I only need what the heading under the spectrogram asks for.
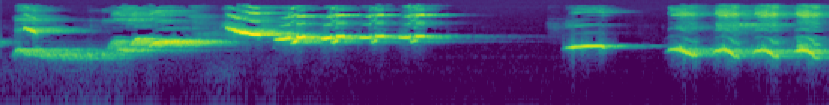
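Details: Varied white-rumped shama song: a low warbled whistle rising into a ringing high phrase, a pause, one clear whistle, then a rhythmic looping trill.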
